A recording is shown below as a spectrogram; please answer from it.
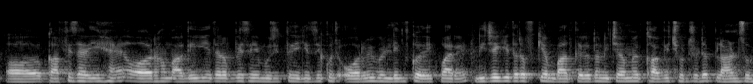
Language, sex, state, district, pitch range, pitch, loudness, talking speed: Hindi, male, Uttar Pradesh, Jyotiba Phule Nagar, 140-150 Hz, 145 Hz, -22 LUFS, 245 wpm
